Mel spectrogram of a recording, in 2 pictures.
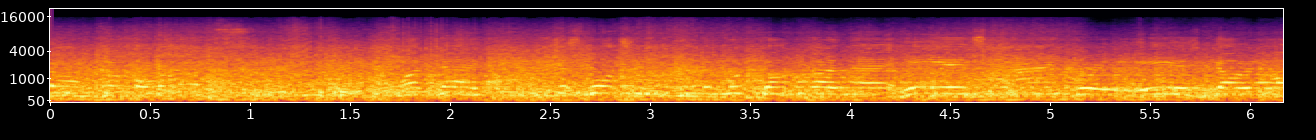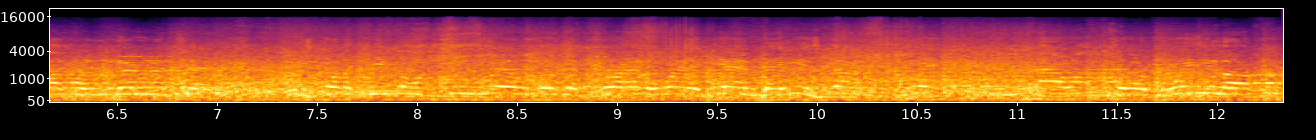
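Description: Several motocross bikes racing round a dirt track, their engines rising and falling in pitch over and over as the riders throttle on and off through the turns and jumps.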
